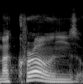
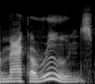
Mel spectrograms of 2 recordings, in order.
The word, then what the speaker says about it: macaron: Now, this cookie is easily confused with another due to its name, macarons or macaroons. Macaroons are good. I think they have chocolate in them. Refer to different desserts. The macaron cookie is often mistakenly pronounced as macaroon after the coconut-based macaroon cookie.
